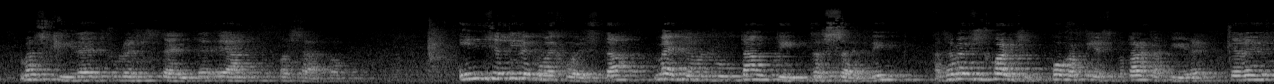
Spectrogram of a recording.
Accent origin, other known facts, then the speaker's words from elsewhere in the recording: Piedmont, Italy; born there; Io sono piemontese di nascita, in Piemonte rispetto all'autorità considerevo il pezzo della cultura anche popolare.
